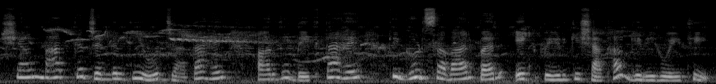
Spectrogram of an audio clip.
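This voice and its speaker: A woman's voice: a little high, lively intonation, a little slow, hardly any pauses, mellow, a little hiss or hum. A woman reading a scripted moral story as its narrator.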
